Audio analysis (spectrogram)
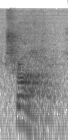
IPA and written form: tɹ̝̊aɪ (try)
